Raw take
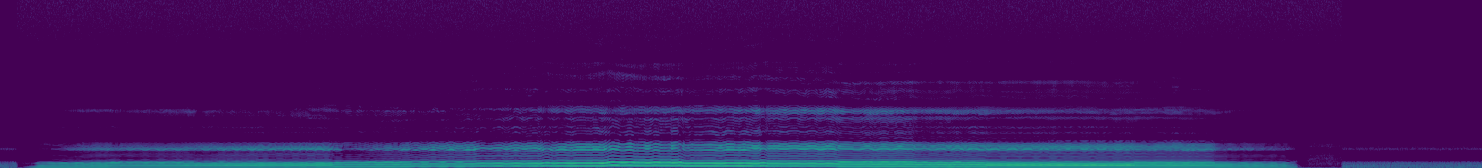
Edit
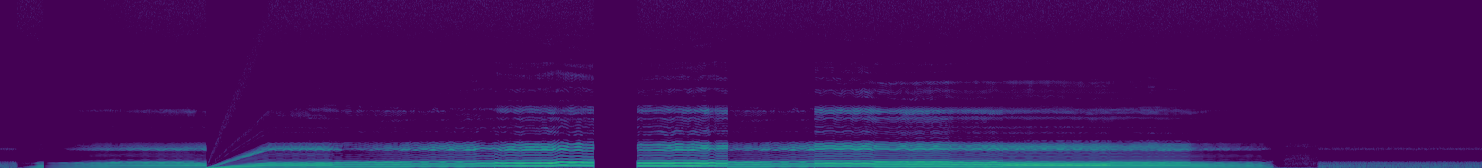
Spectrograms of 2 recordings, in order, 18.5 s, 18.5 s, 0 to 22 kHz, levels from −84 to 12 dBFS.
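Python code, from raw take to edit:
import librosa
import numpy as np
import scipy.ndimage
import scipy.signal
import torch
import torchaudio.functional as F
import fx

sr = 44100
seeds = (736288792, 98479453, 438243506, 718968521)

y = fx.edit(x, sr, fx.fade_in_span(start_s=0.55, length_s=1.25),
    fx.tape_start(start_s=2.58, length_s=0.78),
    fx.duplicate(start_s=4.6, length_s=1.09, to_s=9.74),
    fx.cut(start_s=6.19, length_s=0.64),
    fx.silence(start_s=8.07, length_s=0.54),
    fx.cut(start_s=12.09, length_s=0.75), tone=tone)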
